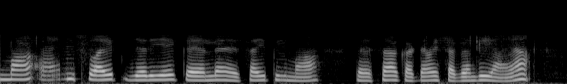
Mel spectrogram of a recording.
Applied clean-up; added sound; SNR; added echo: neural separator model SepFormer WHAM!.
